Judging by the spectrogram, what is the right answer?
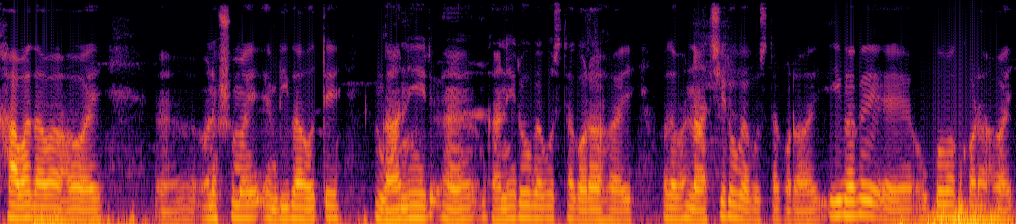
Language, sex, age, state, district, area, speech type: Bengali, male, 18-30, West Bengal, Kolkata, urban, spontaneous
